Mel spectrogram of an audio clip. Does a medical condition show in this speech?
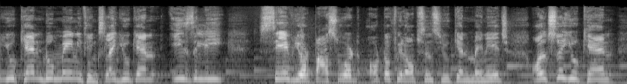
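No.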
